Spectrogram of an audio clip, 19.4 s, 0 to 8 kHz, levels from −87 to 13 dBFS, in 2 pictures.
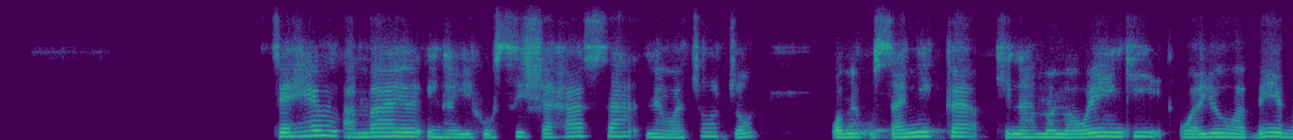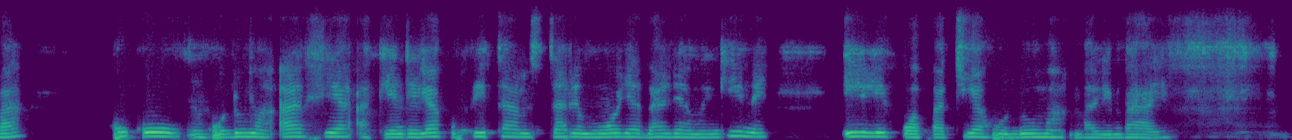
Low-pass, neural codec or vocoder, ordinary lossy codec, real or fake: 7.2 kHz; codec, 32 kHz, 1.9 kbps, SNAC; Opus, 32 kbps; fake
